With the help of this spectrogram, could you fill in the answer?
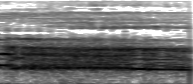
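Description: A steady, dense din of many chickens clucking together on a chicken farm, with a rooster crowing over the flock. The chatter stays loud and unbroken throughout, and no one speaks.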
